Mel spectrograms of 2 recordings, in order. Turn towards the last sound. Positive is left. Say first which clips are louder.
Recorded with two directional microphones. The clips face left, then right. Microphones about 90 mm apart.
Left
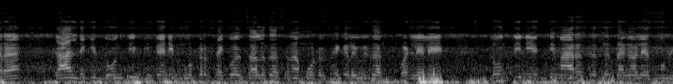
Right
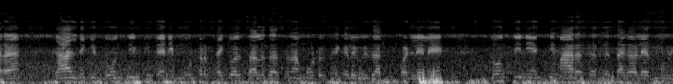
# right 2 dB
turn(degrees=-20)  # may be behind; listen again after turning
